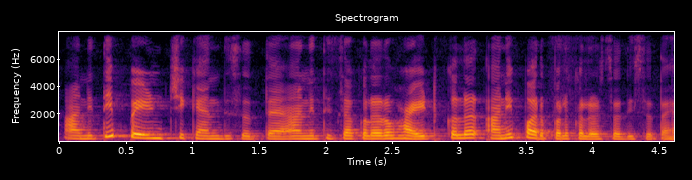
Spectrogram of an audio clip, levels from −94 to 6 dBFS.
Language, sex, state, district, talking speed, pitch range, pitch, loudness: Marathi, female, Maharashtra, Washim, 235 wpm, 195-240 Hz, 210 Hz, -17 LUFS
